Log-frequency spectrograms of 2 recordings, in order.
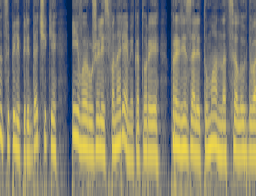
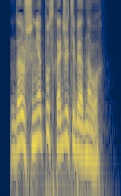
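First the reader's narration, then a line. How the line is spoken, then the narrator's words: Snorted. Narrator (Russian): фыркнул тот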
